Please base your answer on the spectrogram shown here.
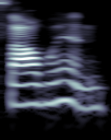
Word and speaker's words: Samhain: I've only heard Samhain. Samhain. Oh, yeah. I hate to say it, but like Google pronounce. When you do the robot lady. Yep, it's Samhain.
